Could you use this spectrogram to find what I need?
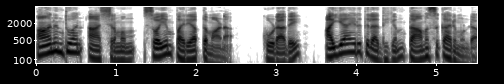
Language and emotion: Malayalam, neutral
